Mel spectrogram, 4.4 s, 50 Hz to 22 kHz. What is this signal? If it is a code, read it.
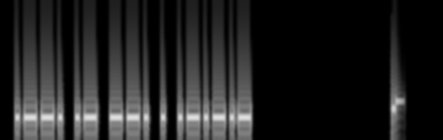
Morse code, heard as a keyed tone, about 28 wpm, 700 Hz. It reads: PAGE.
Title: Sentences from Top 1000 Words - Review Part 1 - 28wpm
